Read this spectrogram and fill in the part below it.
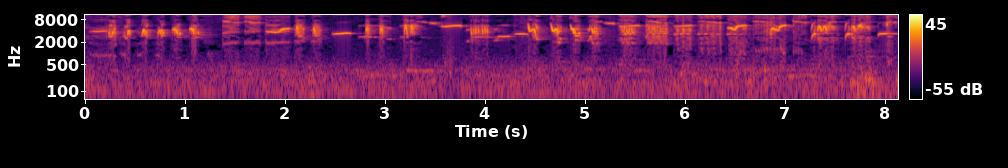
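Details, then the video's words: Jongkangan in lively song, with a fast run of sharp repeated chips at the start, then varied whistled slurs, rising and falling notes, and buzzy trills packed closely together. "SUARA BURUNG JONGKANGAN GACOR GOYANG TELER SAKTI!!"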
